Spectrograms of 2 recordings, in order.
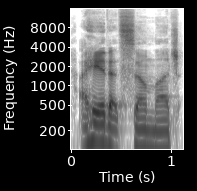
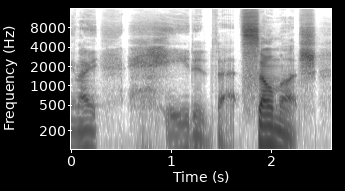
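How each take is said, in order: First: Said in the usual way. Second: Hated that so much, drawn out slowly with weight on so; lower, slow, dwelling on the resentment; slow emphatic. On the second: Real, not acted. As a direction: stretch "so" as if reliving it.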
